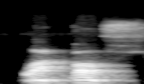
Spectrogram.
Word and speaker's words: waqaf: Ya, saya tulis lengkap pakai huruf A dan O, ya, karena huruf Qaf itu kalau di fathah itu tulisannya pakai huruf A, tetapi bacanya adalah waqaf.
